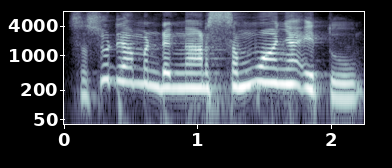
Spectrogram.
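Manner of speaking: loud, slow group reading; reading aloud loudly. Shown as a demonstration. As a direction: read it out strong and deliberate. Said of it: "Dengan keras".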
